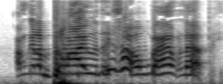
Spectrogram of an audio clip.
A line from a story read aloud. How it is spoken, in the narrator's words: he screamed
